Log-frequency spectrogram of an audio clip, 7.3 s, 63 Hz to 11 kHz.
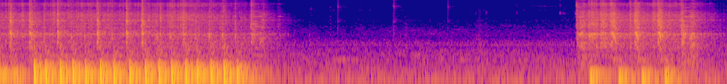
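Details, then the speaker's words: Peugeot Tweet 125cc scooter with new top end fitted: owner says earlier it took ages to start after sitting; automatic choke connected. The small single putters steadily, stops, restarts and settles to an even beat, now starting and running without cutting out. "so it will now start and run all day long okay never cut out"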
